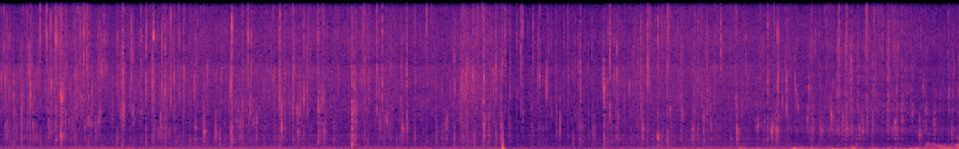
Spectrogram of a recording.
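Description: Frog pieces fry in hot oil with a steady, dense sizzle and crackle throughout, close and fairly loud, with occasional stirring clinks and a low background hum.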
